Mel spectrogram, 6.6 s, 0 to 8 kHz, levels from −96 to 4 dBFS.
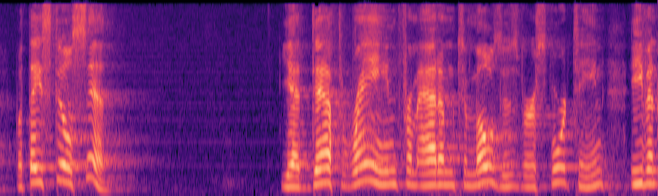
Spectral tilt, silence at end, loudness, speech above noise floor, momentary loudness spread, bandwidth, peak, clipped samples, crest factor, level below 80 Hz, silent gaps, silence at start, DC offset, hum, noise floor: -3.5 dB/octave; 0 s; -17 LUFS; 42 dB; 11 LU; 7.6 kHz; 0 dBFS; under 0.1%; 18 dB; -64 dBFS; none; 0.2 s; under 0.1%; none; -59 dBFS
